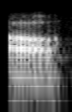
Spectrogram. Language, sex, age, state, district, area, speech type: Assamese, male, 45-60, Assam, Nalbari, rural, conversation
